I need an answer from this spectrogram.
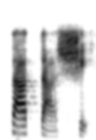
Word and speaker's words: s'attacher: And it's not adapter, it's not attaché. Okay, we always open the mouth. S'adapter, s'attacher. So a is the pronunciation.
